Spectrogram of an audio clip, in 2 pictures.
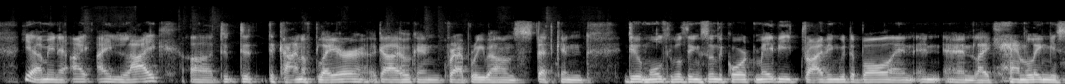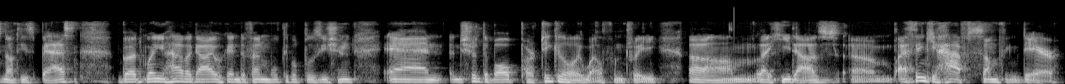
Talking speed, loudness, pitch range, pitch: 200 wpm, -15 LUFS, 110-120 Hz, 115 Hz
